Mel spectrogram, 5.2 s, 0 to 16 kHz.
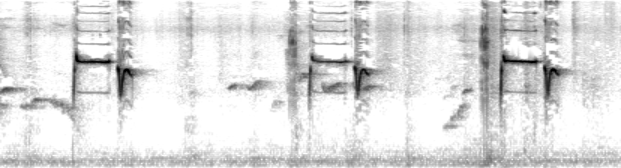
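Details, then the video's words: Three clear prinia phrases spaced about 1.7 seconds apart: a short buzz, a level high whistle and a dropping note, each preceded by a quiet sliding note; red-headed bird. "prenjak apapun langsung nyautt gacor dengan prenjak gacor ini"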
